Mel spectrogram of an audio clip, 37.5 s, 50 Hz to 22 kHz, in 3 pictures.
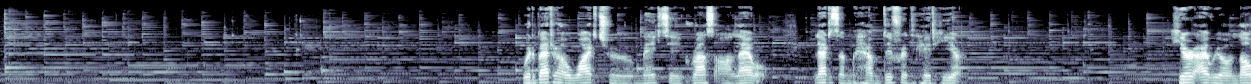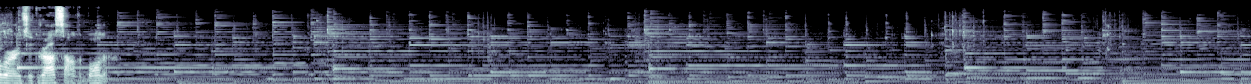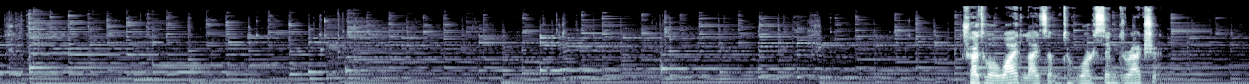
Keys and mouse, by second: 0.0 middle click, 1.2 r, 1.3 y, 2.1 drag, 2.3-5.2 middle drag, 5.3 KP_1, 6.0 shift+click, 11.5 s, 12.3 click, 13.0 s, 13.4-13.9 drag, 14.3 middle click, 15.1 z, 15.9 click, 16.2 s, 16.6 click, 17.1 s, 17.6 click, 18.1 s, 18.5-19.3 drag, 19.4 s, 20.1 middle drag, 20.9-21.4 middle drag, 21.8 KP_1, 22.3 r, 22.4 z, 23.6 click, 23.9-24.4 middle drag, 24.6 r, 24.7 y, 25.4 right drag, 25.7 middle click, 25.9 KP_1, 26.5 right drag, 26.7 middle click, 27.3 KP_1, 27.8 middle click, 28.7 r, 28.9 z, 29.6 click, 30.2 click, 30.5 r, 30.6 z, 31.4 drag, 31.6-32.4 middle drag, 32.7-33.1 middle drag, 33.3 middle click, 33.5 KP_1, 34.1 middle click, 34.9 middle click, 36.0 s, 36.7 right click, 36.9 middle click, 37.4 s.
